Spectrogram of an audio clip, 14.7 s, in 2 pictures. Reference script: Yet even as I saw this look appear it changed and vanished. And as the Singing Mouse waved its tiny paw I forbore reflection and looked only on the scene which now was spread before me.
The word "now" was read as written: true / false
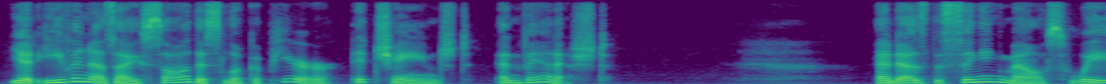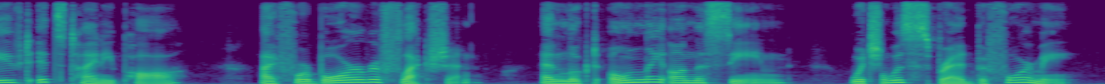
false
